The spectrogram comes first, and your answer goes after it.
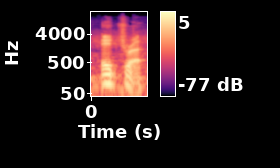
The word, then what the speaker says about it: IdrA: on the whole the besides idra or idra depending on how you want to pronounce it guy there's no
